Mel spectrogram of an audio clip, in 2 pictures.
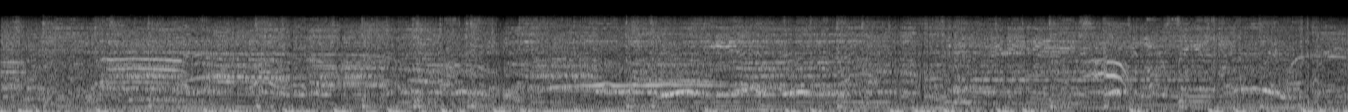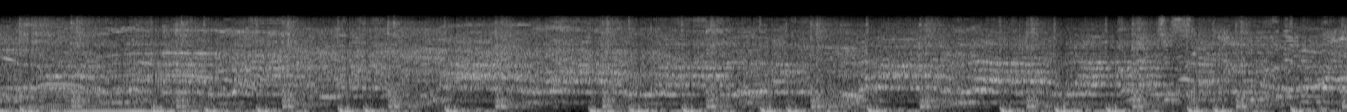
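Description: Live pop-rock band playing through a concert sound system, with sung lead vocals over electric guitars and drums, and the audience yelling along.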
